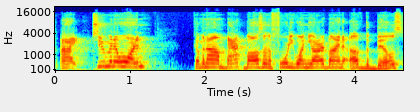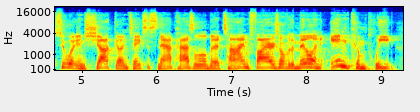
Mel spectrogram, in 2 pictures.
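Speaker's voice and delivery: energetic live game call; play-by-play. Acted. Calling the Dolphins drive for chat, lively play-by-play.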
